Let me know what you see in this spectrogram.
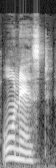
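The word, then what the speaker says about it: honest: इज एन ऑनेस्ट person इसमें H silent है और ओ की साउंड आ रही है ऑनेस्ट तो हम एन यूज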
